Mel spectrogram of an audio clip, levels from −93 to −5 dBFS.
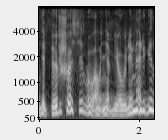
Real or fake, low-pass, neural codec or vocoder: real; 7.2 kHz; none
